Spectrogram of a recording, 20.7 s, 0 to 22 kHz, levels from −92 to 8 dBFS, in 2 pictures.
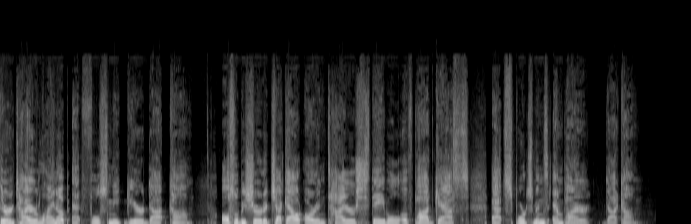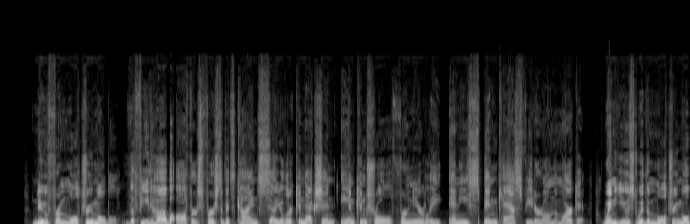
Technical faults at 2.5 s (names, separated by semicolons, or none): none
